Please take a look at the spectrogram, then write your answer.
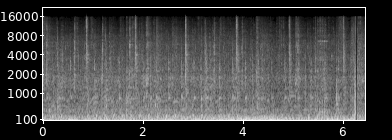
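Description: Antique gas engine running at the Berryville, Virginia steam and gas engine show, a close, steady mechanical chugging with rapid clicking and ticking over a low rumble.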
